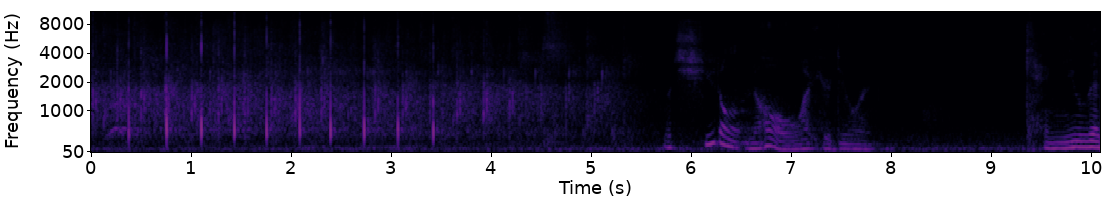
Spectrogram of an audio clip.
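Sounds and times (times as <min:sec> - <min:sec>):
audience applauding with steady rhythmic claps: 0:00.0 - 0:05.6
speech: 0:05.8 - 0:07.9, 0:09.5 - 0:10.0.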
